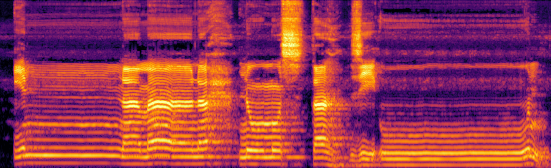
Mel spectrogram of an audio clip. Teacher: Jadi innama ma-nya kita panjangkan 2 harokat.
